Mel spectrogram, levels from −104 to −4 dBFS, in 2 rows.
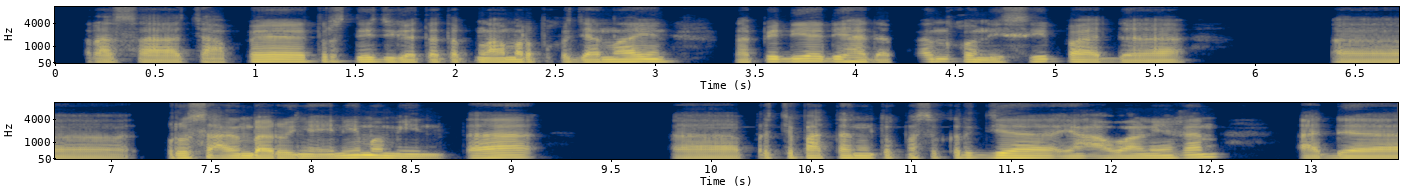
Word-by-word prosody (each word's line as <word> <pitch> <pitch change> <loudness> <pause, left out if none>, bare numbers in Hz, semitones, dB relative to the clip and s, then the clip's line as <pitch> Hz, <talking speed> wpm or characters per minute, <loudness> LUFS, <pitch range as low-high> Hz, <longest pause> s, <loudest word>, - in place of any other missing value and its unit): rasa 95 0 -2
capek 120 +8 +1
terus 125 0 -7
dia 115 - +4
juga 105 -2 -1
tetap - - -5
melamar 105 +1 +2
pekerjaan 105 0 -2
lain, 125 +2 +5 0.3
tapi 105 +6 -3
dia 140 +1 +4
dihadapkan 120 0 -2
kondisi 120 +1 -2
pada, 100 -5 -1 0.8
eee, 95 -1 -4 0.2
perusahaan 110 -2 +2
barunya 100 -2 +3
ini 115 +6 +4
meminta, 115 +3 +3 0.7
eee, 95 0 -2
percepatan 110 -1 -1
untuk 115 - -7
masuk 110 +2 -7
kerja, 125 -3 +4
yang 105 +1 -2
awalnya 105 +2 +1
kan 140 +1 +4 0.5
ada 100 0 0
105 Hz, 125 wpm, -24 LUFS, 100-120 Hz, 0.8 s, lain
